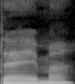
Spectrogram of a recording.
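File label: "téma", Slovak; zákl. myšlienka umel. diela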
